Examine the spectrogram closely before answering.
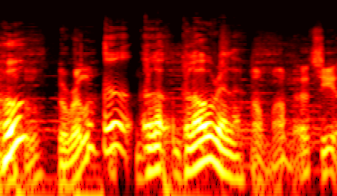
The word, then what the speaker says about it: Glorilla: Gorilla, you don't know what she's saying half the time. What she's saying. Who? Gorilla? Glorilla.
